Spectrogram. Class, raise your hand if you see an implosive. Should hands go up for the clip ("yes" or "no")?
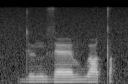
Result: no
